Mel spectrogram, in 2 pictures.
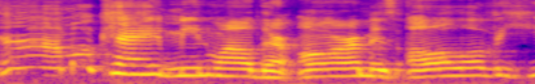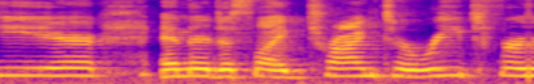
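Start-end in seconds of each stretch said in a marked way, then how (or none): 0.0-0.8 high squeezed "I'm okay"; cramped person voice. Retold or imitated. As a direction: squeak it out, pretending to be fine.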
